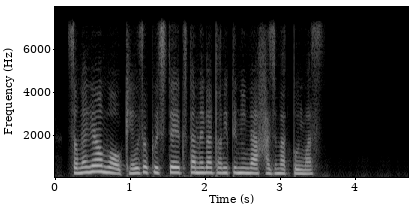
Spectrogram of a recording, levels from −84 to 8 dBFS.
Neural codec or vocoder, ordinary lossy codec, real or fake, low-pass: codec, 16 kHz, 0.5 kbps, FreqCodec, larger model; none; fake; 7.2 kHz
